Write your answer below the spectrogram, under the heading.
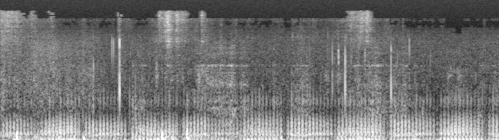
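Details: A softer, quieter purr from kittens playing in blankets, a low breathy throb with faint clicks and soft fabric rustles.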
